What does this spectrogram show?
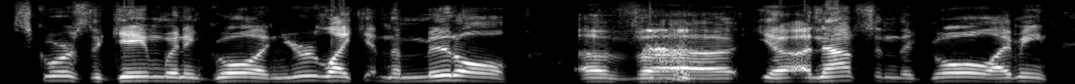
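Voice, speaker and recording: A man's voice: fairly high pitch, level tone, normal speed, a bit bright, smooth, no echo, poor audio. A man hosting a casual podcast interview, talking in an enthusiastic, rambling, fan-like way. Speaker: podcast host.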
